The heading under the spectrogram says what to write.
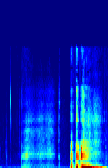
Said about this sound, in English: Man, I cannot clear my throat this morning.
